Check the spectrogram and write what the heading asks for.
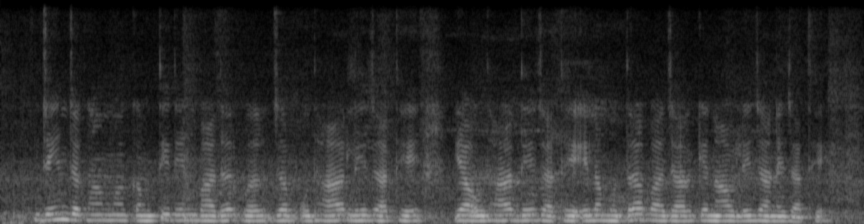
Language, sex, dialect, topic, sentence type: Chhattisgarhi, female, Central, banking, statement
